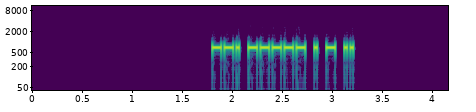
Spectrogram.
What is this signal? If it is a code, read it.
Morse code, heard as a keyed tone, about 37 wpm, 700 Hz. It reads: G0ETI
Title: DXCC-100 Call Signs - 5 Characters - Repeated 3x - 40wpm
